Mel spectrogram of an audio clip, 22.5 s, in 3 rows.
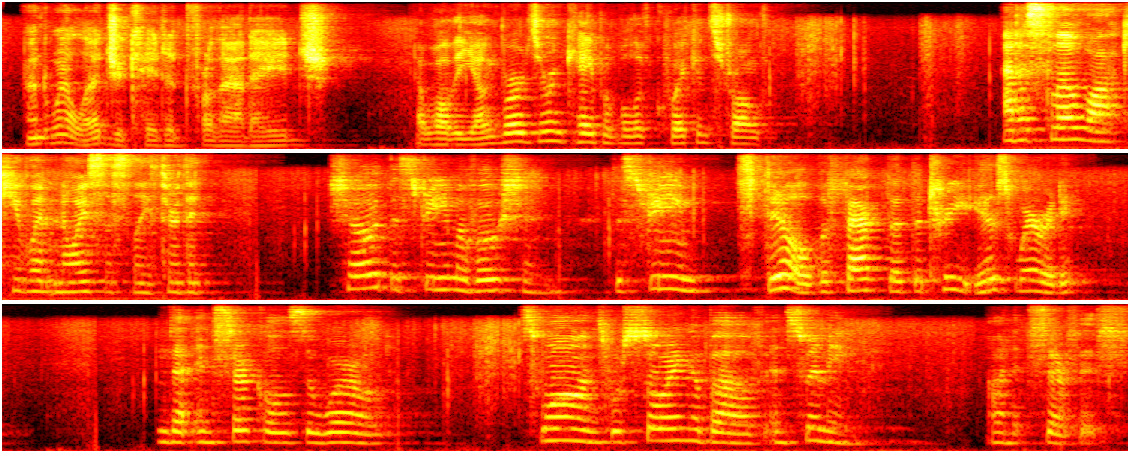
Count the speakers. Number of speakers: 5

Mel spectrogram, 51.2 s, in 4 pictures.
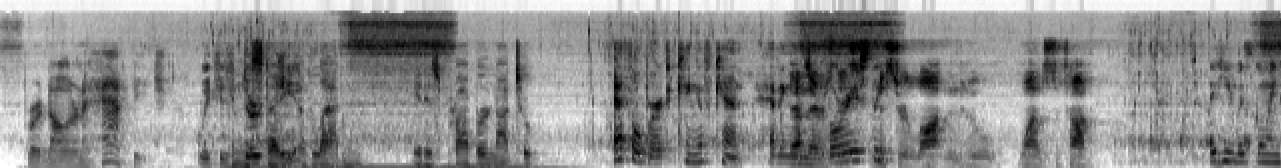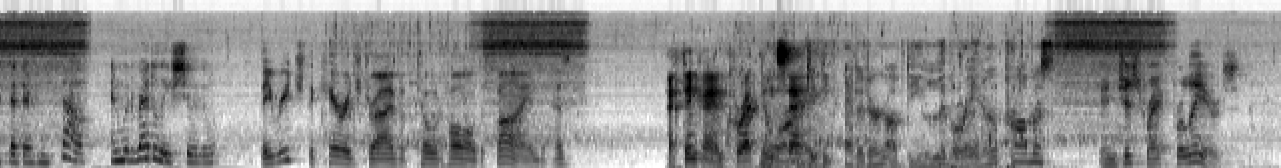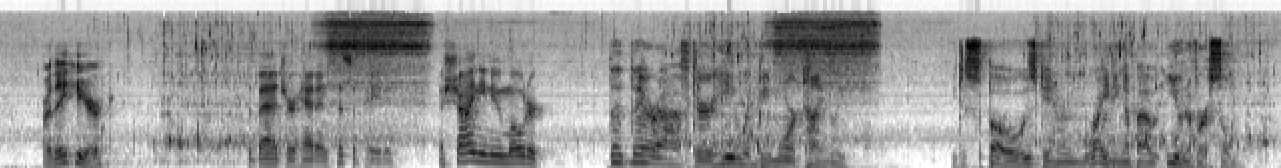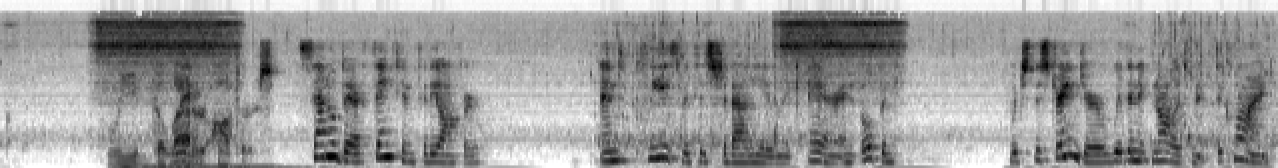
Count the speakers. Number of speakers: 8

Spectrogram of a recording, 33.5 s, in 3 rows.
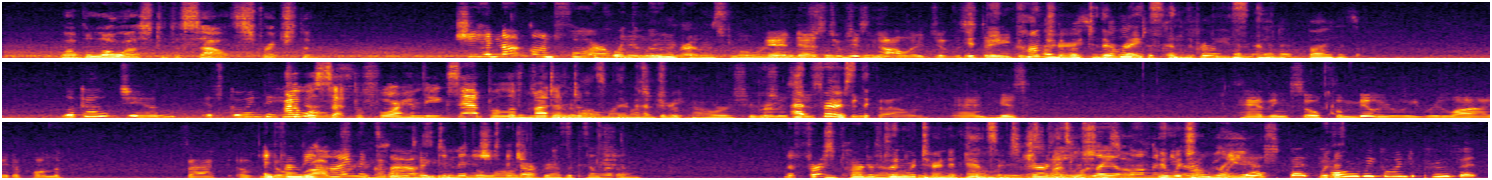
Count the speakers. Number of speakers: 8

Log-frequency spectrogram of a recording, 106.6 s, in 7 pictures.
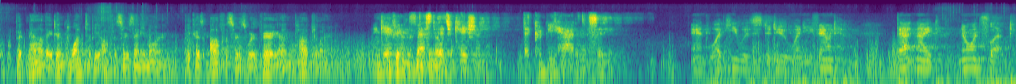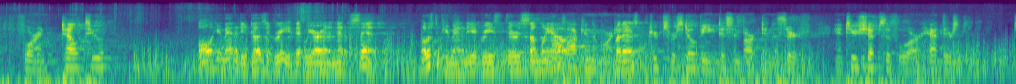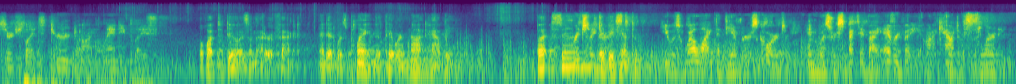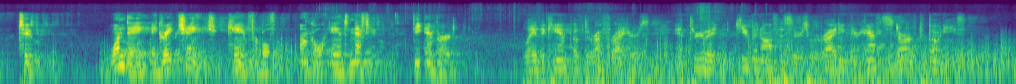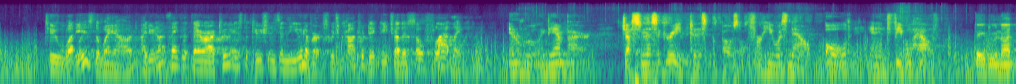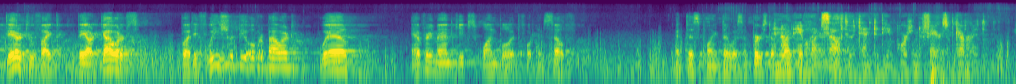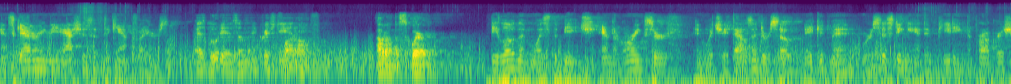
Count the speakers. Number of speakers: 4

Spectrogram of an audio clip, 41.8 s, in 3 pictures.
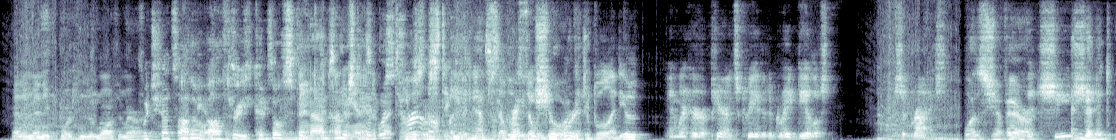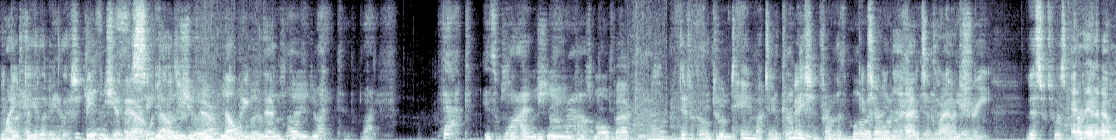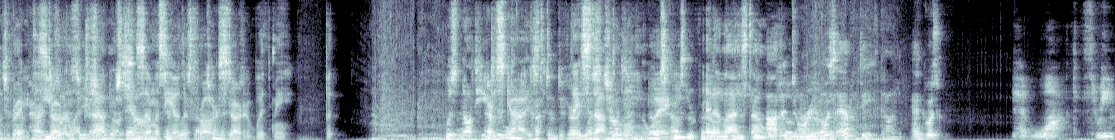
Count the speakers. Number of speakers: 9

